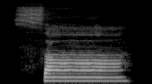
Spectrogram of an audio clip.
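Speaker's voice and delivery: sa held steady, even, on high level first tone. Teaching tones, first tone meaning release: high level tone on sa. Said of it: "With the first tone, it's sa, meaning release or let go. Keep it high and steady".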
